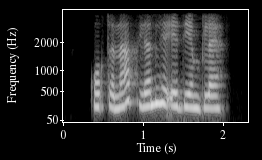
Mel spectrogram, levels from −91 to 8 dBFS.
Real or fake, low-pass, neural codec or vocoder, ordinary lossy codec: fake; 3.6 kHz; codec, 16 kHz, 0.8 kbps, ZipCodec; AAC, 32 kbps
